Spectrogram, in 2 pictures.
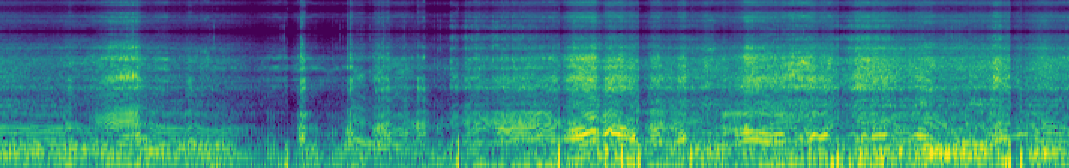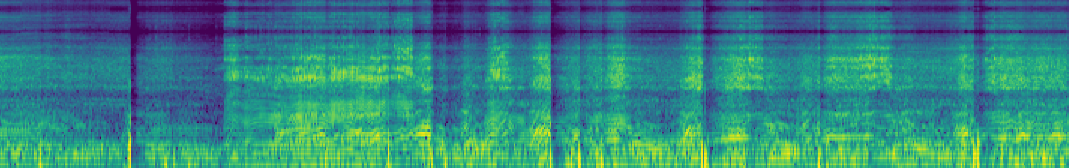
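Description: Dirt bike engine revving up and falling back again and again as the rider accelerates and shifts on a motocross track, heard from a helmet-mounted camera with wind rushing over the microphone. A few sharp thumps break in along the way.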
